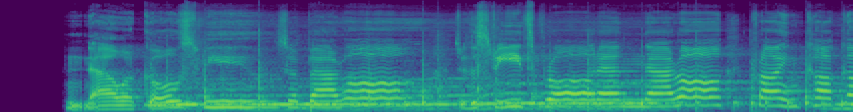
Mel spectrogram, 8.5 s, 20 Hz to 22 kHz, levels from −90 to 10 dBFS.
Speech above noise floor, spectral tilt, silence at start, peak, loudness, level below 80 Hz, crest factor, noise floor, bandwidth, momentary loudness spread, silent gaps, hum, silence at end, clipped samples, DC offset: over 78 dB; -4.5 dB/octave; 0.65 s; 0 dBFS; -12 LUFS; -50 dBFS; 12 dB; under -90 dBFS; 19 kHz; 7 LU; none; none; 0 s; under 0.1%; under 0.1%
